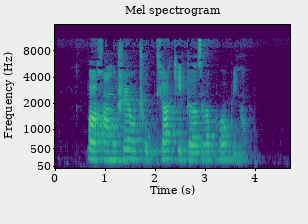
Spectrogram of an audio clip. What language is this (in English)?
Pashto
